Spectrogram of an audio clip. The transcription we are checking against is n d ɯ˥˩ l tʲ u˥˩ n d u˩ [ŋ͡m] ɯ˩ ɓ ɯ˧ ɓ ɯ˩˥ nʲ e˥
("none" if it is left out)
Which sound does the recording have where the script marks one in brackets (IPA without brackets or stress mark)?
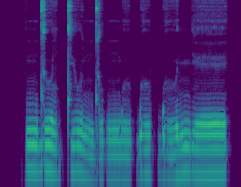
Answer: ŋ͡m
